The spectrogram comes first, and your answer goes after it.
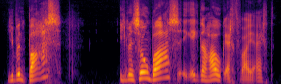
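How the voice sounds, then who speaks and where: Lively intonation and a bright, sharp, animated tone come at a moderate pace in a dry, close sound with no echo. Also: man. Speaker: FIFA gamer and YouTuber. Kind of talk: casual gaming commentary. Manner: animated, rambling, informal.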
